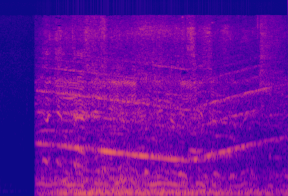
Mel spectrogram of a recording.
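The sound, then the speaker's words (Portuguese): A loud emergency siren holds a long, slowly falling wail over dense street noise and low traffic rumble during street unrest in Ecuador after the assassination of a presidential candidate, continuous throughout, with no break in the tone. “Escutamos aqui em fundo eh, um som da Associated France Press, desta agitação nas ruas eh, depois da morte deste candidato eh, presidencial.”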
